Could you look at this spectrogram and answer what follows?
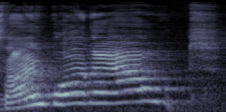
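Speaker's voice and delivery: high, loud, drawn-out showbiz cry; theatrical outcry. Acted. Fed-up assistant announcing her exit to the reader, high theatrical cry. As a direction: belt it like a dramatic exit line. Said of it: "as they say in show business".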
